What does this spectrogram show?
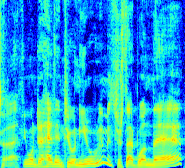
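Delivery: sweet hostess showing the rooms; lightly voiced Betsy, fussing over guests; shopkeeper voice. Betsy pointing guests to their rooms, sweetly.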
